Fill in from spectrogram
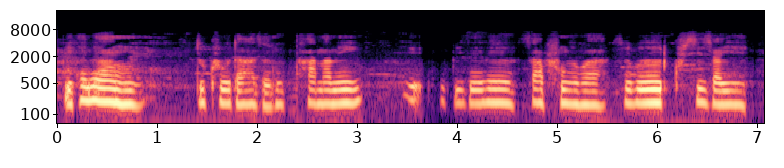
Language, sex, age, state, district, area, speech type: Bodo, female, 45-60, Assam, Kokrajhar, urban, spontaneous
